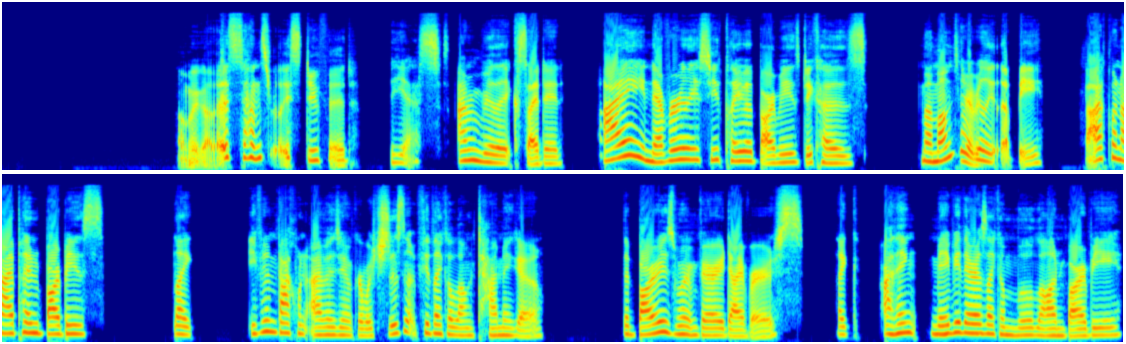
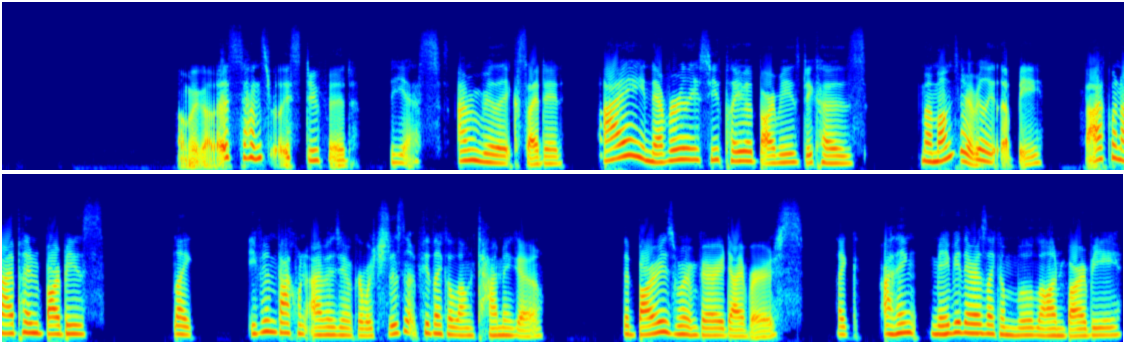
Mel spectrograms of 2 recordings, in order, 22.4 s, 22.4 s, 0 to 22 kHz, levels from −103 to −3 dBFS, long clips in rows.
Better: first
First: none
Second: muffled; very; fading above 1 kHz

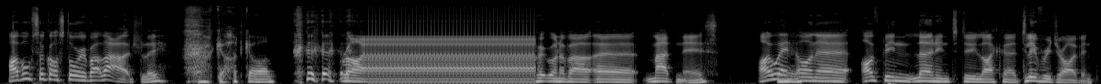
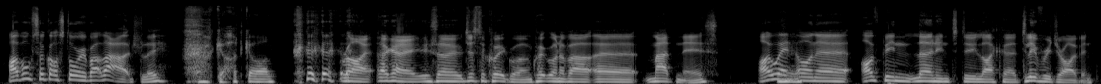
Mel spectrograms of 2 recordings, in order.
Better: second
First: audio freezing; at 3.5 s for 1.5 s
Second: none

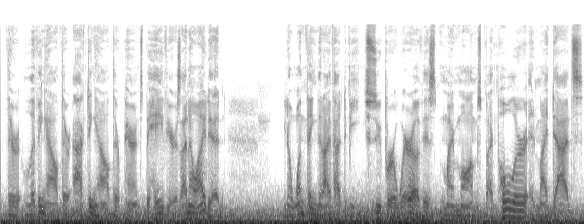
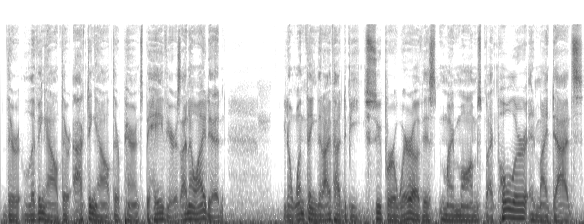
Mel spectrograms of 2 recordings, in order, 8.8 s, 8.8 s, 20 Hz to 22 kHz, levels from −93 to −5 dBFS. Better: second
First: low rumble; loud; throughout; 8 dB below the speech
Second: low rumble; faint; throughout; 25 dB below the speech

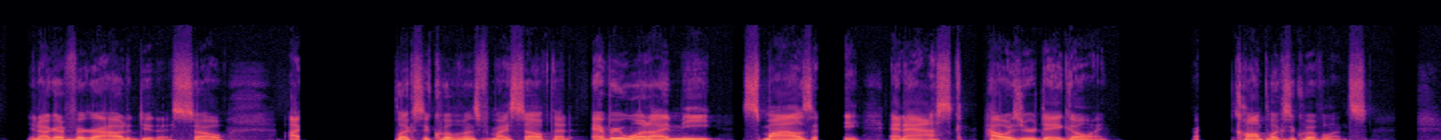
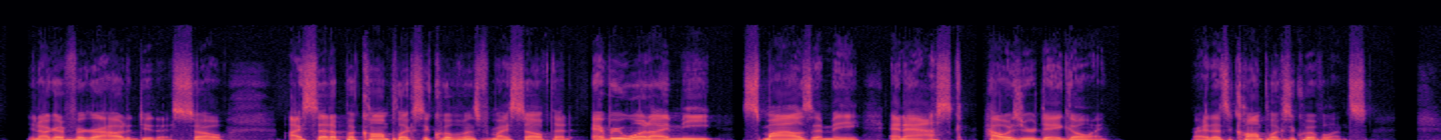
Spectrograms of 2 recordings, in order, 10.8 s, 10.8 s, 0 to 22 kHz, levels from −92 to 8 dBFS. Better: second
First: audio cutting out; at 2 s for 0.5 s, at 6 s and at 9 s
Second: none

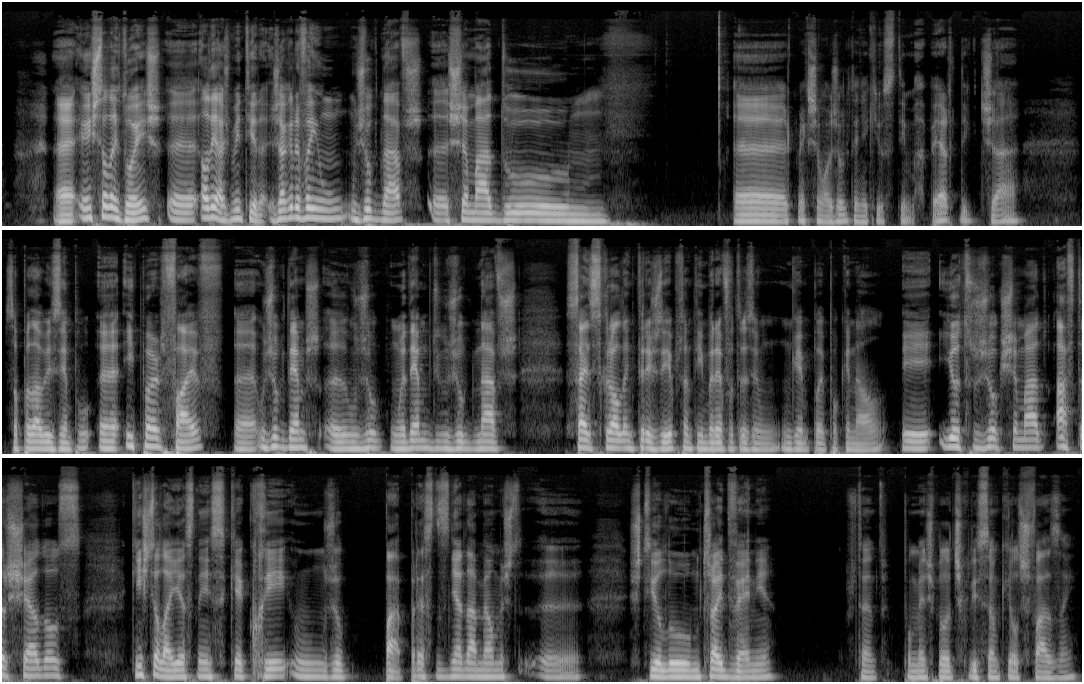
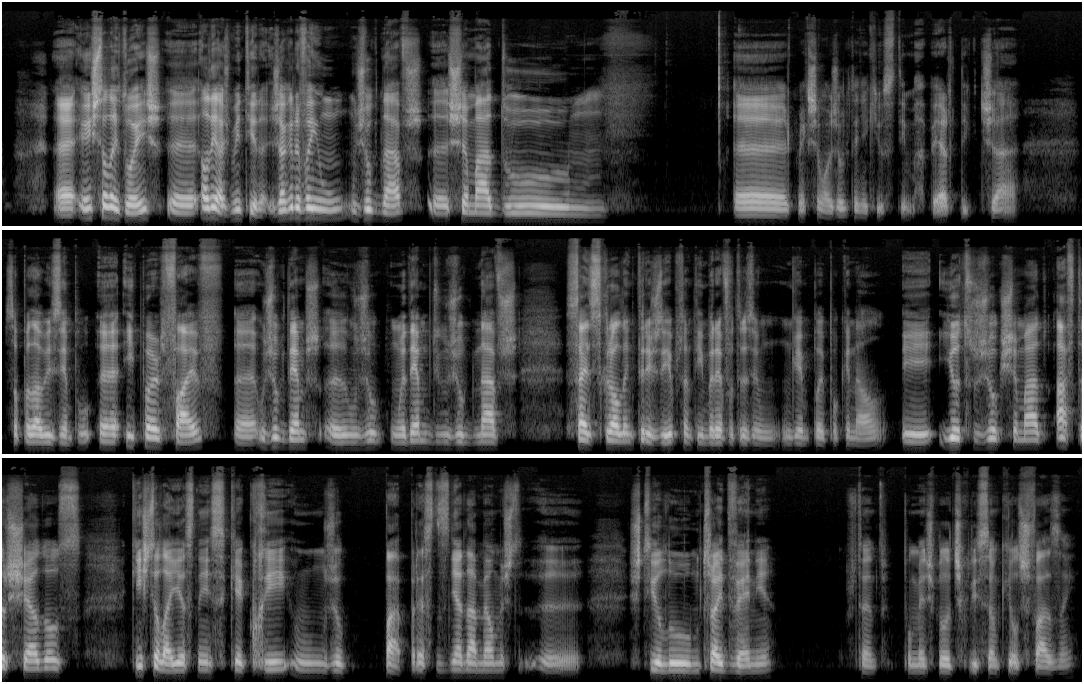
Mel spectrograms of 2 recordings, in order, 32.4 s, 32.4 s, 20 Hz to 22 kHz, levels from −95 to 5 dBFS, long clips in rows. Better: first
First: none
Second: thin; very; fading below 300 Hz

